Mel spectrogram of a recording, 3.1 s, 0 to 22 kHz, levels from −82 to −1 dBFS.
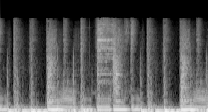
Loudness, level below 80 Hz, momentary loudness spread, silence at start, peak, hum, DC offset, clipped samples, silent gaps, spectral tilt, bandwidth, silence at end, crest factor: -15 LUFS; -16 dBFS; 4 LU; 0 s; -2 dBFS; none; under 0.1%; under 0.1%; none; -5 dB/octave; 11.5 kHz; 0 s; 12 dB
